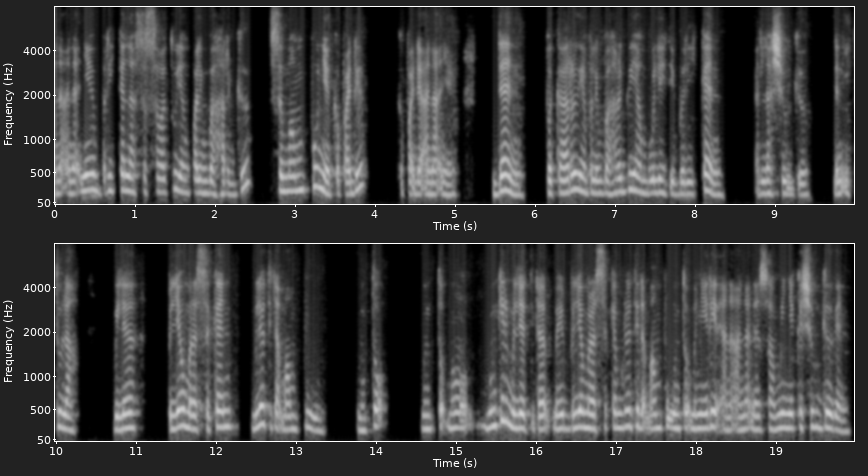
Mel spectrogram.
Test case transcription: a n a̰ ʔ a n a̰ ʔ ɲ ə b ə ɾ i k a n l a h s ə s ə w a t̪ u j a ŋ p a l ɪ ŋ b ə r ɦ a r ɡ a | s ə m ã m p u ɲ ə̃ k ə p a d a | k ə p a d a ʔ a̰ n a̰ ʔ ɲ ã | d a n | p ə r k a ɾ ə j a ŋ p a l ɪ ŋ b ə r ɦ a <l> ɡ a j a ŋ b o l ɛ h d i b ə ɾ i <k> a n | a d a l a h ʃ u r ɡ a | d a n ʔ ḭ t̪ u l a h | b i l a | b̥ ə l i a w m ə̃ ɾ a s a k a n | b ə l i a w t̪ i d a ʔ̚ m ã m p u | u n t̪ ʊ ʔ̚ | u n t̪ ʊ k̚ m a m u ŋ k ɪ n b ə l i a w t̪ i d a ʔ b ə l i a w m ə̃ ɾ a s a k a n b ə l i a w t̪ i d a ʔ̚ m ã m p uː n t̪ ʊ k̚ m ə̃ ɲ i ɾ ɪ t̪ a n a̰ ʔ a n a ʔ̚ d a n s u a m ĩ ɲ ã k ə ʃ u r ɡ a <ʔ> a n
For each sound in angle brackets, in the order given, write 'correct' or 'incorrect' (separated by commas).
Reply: incorrect, correct, incorrect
